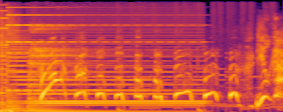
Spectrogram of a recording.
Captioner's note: espio/marge laughing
